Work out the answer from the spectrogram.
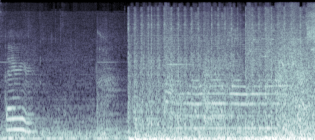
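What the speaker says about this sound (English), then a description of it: "The turrets are shooting the servers." Automated turrets rattle off rapid gunfire in Portal Stories: Mel, a dense continuous burst that starts abruptly partway in and carries on loudly to the end, with some game sound underneath.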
